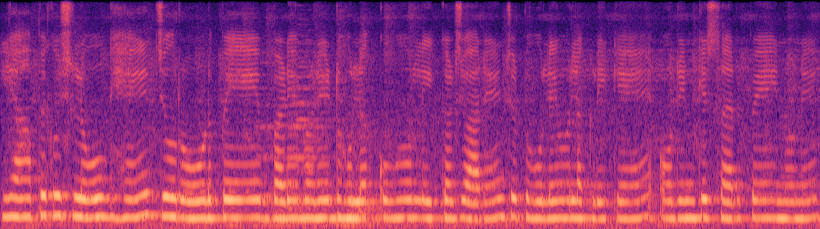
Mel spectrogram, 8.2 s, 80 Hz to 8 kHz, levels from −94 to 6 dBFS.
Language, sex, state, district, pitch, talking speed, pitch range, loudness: Hindi, female, Chhattisgarh, Balrampur, 225 Hz, 210 wpm, 220-230 Hz, -14 LUFS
